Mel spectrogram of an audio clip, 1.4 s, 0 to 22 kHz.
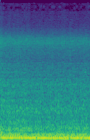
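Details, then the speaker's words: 1994 Ford Ranger 4.0 L OHV, plugs look rich, MAF, plugs and TPS replaced, fuel pressure normal: starts easily then idle hunts erratically with dropouts, misfiring at all rpm and dying unless given gas; ignition cutting out suspected, cause unconfirmed. "starts easy dies but give it some gas a little bit [Music] searching for searching for a spark or something I don't know but that's the issue and do it again starts easy missing misfiring"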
